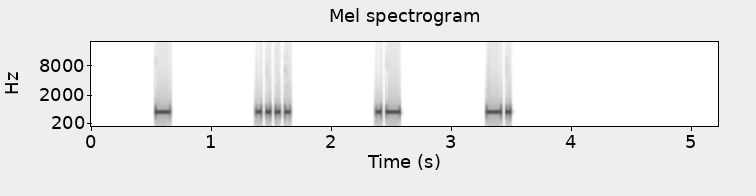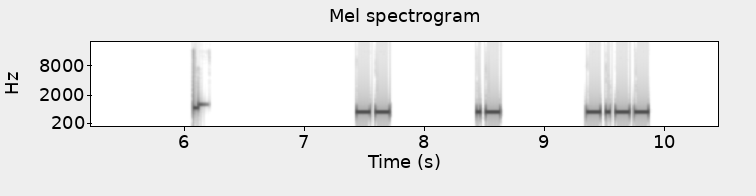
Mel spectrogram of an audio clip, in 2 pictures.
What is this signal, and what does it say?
Morse code, heard as a keyed tone, about 30 wpm, spaced as for 10 wpm, 700 Hz. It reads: THAN MAY
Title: 6x Character Spacing - Top 200 Words - 30wpm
